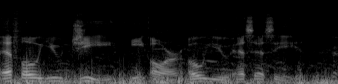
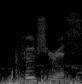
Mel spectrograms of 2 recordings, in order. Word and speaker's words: Fougerousse: Spelled f o u g e r o u s s e. Is that French, maybe? Got to be. I can't describe How do you say it again? Fougerousse.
